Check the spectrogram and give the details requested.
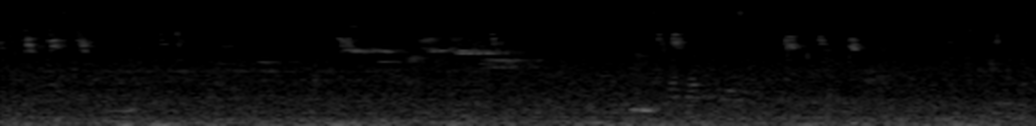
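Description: Faint short, high chirps of small birds, coming a few at a time, over a low steady background rumble.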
